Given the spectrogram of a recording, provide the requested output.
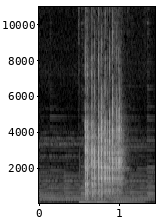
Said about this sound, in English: So I'm just going to roll this dice, and we are going to see which room we're staying in for our first night.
